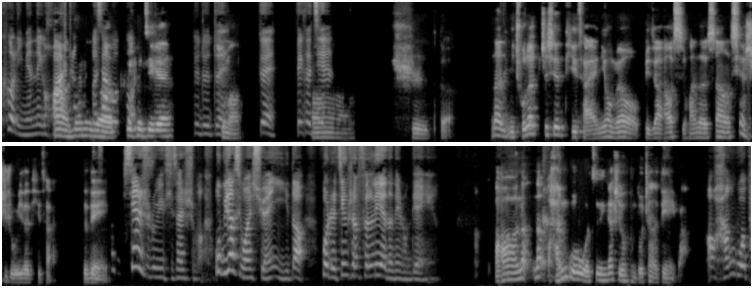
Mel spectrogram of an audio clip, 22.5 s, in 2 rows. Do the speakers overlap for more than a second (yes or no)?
yes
